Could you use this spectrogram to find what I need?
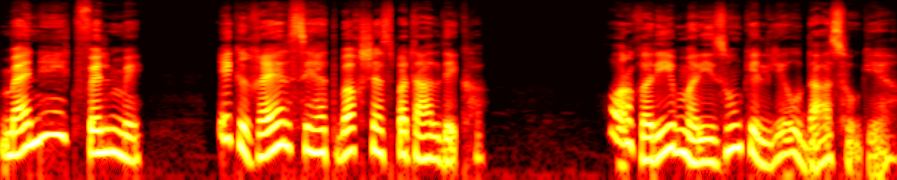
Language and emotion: Urdu, sad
